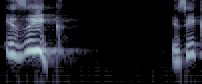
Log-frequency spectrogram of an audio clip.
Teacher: So, what happens is when ya is in unstressed position, the sound of ya becomes e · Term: reduction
